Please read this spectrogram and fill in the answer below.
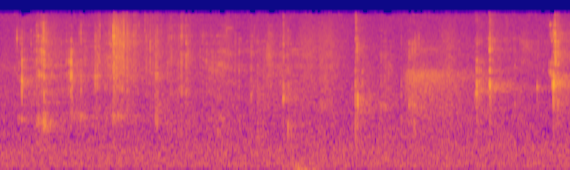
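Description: Mouth chewing a crispy breaded fried chicken wing: many small crunches and crackles, with a dull thump about two seconds in.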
